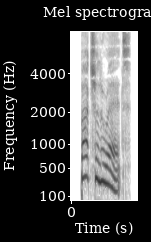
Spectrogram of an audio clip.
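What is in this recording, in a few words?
"bachelorette", British English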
